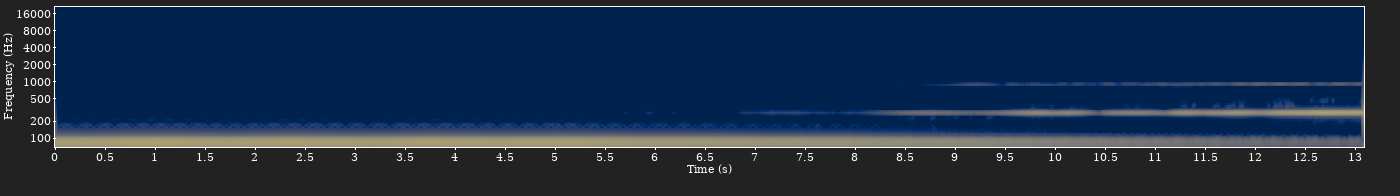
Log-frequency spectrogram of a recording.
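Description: A low synthesizer drone hums and slowly fades away.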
